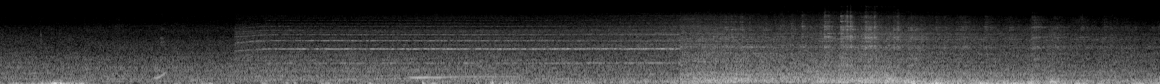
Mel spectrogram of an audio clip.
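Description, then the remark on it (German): A train rumbles along platform 3 of the station at Praterstern, its wheels giving off a sustained high-pitched squeal with steady tonal whine, then the noise swells louder and rougher as the carriages approach. “am Praterstern am Bahnhof auf Bahnsteig 3.”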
